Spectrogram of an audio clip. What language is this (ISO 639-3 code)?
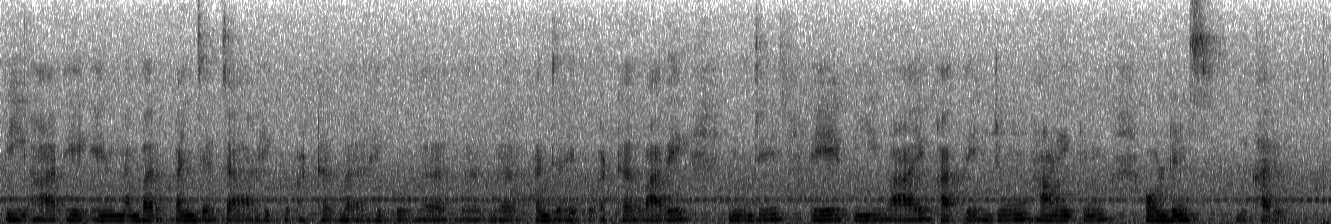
snd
